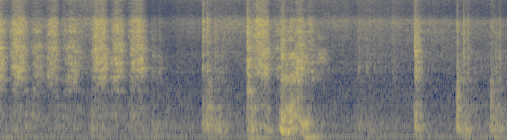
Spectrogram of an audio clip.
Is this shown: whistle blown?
no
